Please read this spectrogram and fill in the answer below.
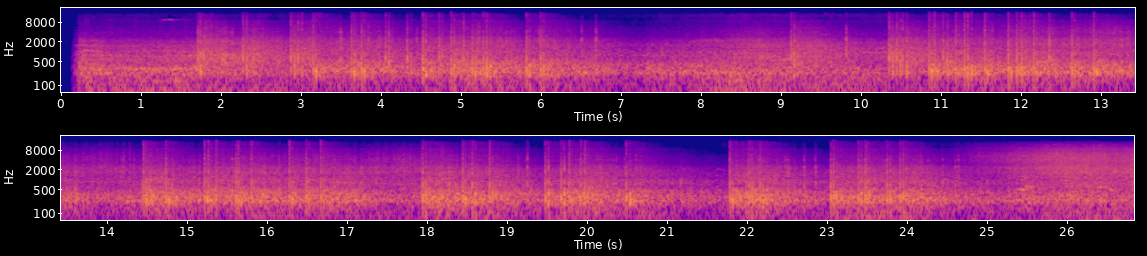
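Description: Aerial fireworks going off without a break: a dense run of cracks and bangs, many in quick succession, over a continuous rumble of bursts.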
